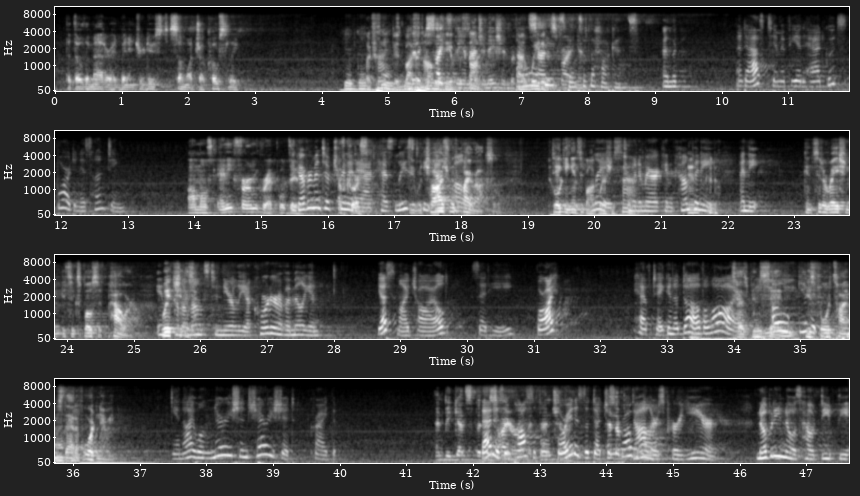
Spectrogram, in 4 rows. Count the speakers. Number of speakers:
nine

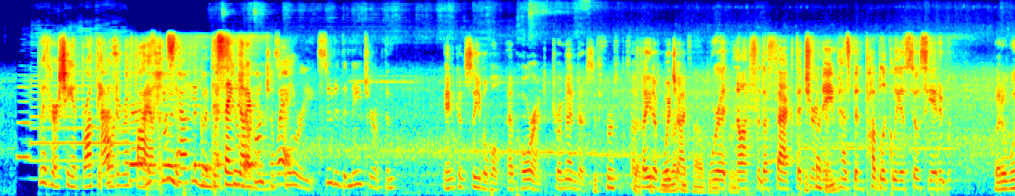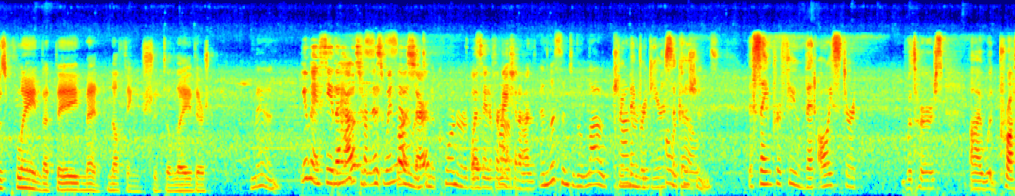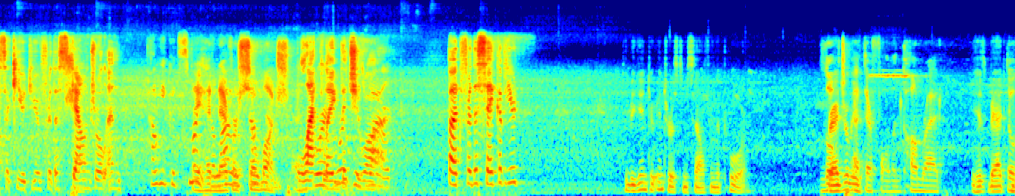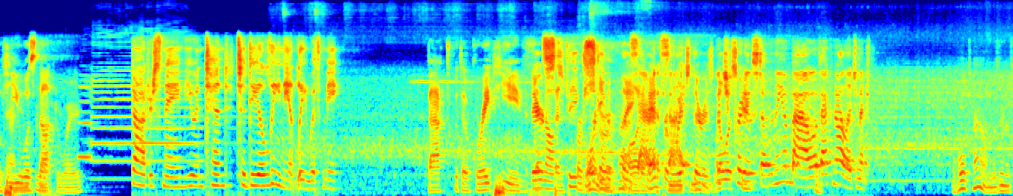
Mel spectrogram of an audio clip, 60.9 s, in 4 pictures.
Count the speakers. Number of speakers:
seven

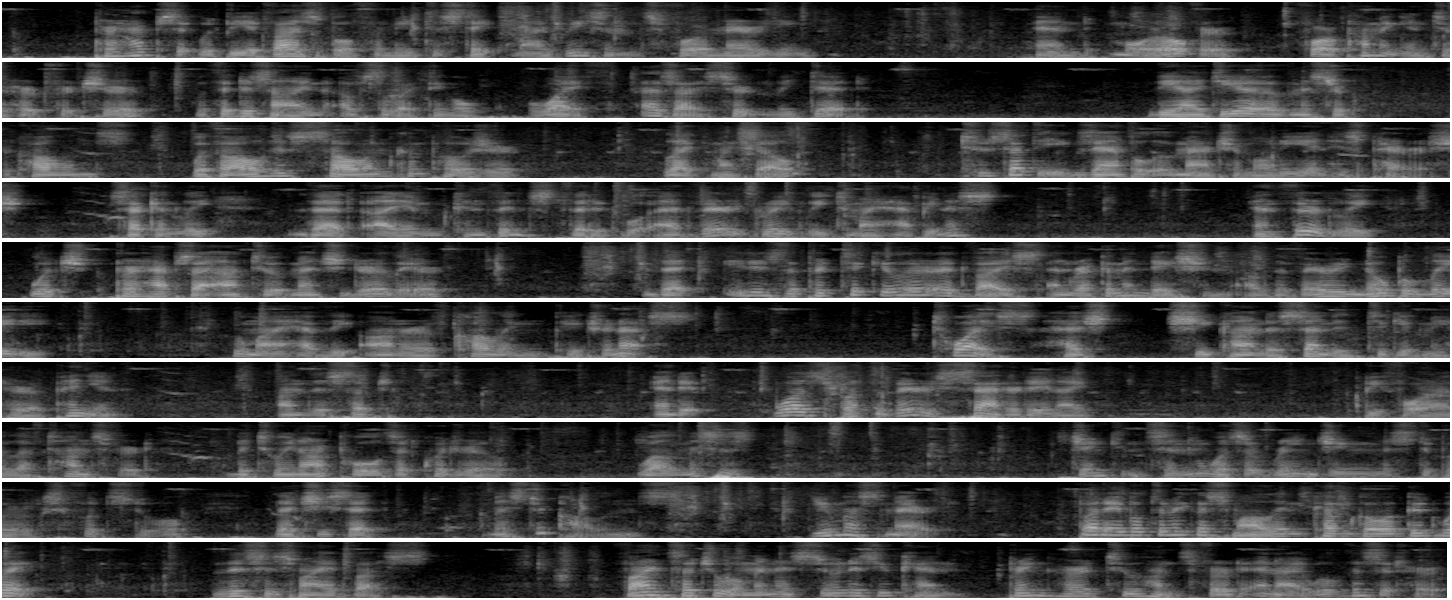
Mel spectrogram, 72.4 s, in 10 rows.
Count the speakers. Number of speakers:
one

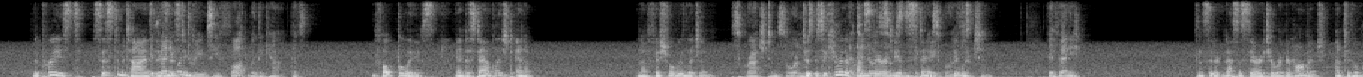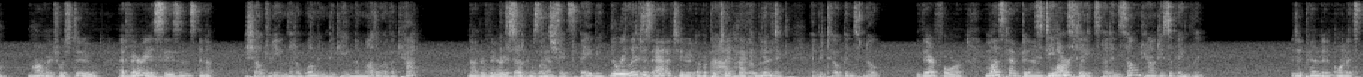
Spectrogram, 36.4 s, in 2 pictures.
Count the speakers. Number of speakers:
two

